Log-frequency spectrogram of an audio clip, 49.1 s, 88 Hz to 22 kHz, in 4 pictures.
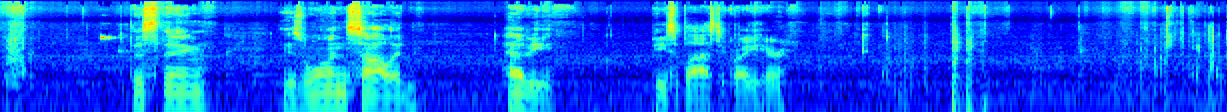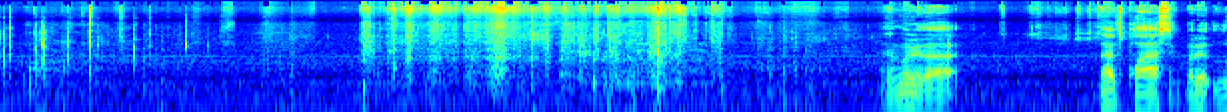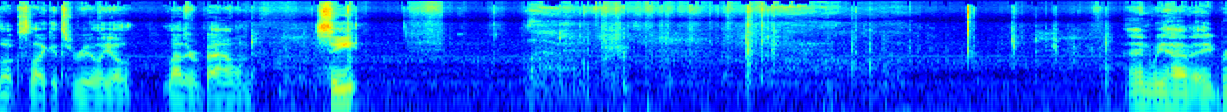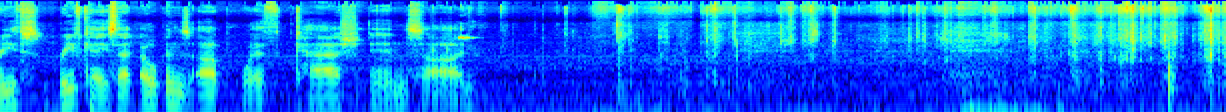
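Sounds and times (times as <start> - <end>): packaging rustling: 15.8 - 20.1, 43.0 - 49.0.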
